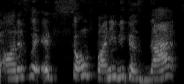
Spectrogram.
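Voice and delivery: ordinary delivery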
